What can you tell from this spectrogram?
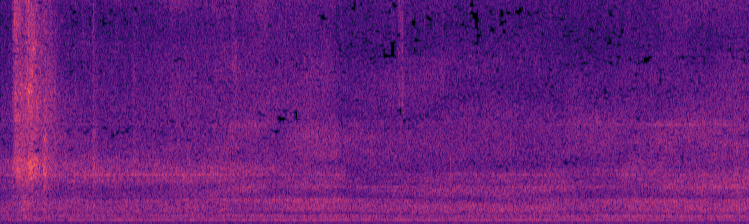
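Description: Flatbed tow truck's engine idling: a steady, unchanging hum.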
